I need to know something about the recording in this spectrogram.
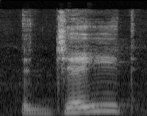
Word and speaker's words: Jad: Jade or Jad, it's same meaning, but we pronounce it as Arabic name is Jad.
